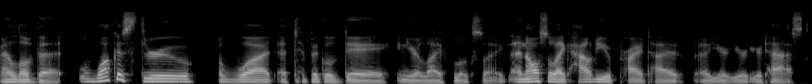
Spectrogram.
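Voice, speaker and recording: In a dry, close recording with no echo and a quiet background, a man with an ordinary speaking voice and a fairly low pitch talks at a fairly slow pace with hardly any pauses. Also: ordinary pitch variation. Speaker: podcast host. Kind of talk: interview.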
